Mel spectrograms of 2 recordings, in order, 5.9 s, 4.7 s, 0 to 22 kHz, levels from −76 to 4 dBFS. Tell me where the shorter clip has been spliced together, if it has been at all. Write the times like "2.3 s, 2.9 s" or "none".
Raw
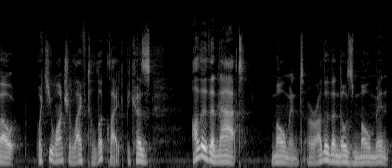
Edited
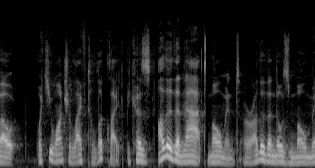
2.3 s, 3.1 s

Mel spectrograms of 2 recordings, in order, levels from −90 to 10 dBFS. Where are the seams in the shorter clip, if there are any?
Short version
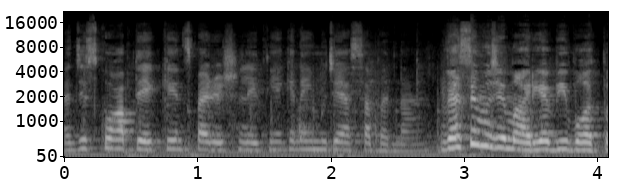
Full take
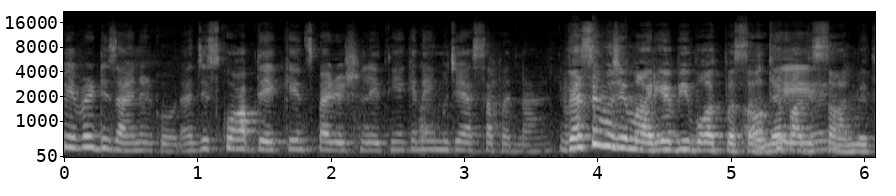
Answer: none

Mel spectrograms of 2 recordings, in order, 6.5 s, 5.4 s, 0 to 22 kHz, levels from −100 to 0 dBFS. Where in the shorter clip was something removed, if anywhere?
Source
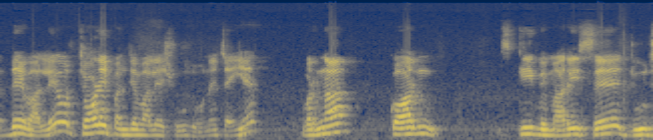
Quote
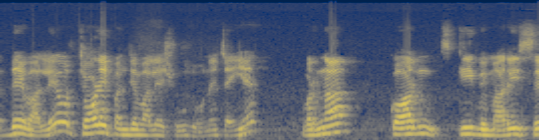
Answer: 4.4 s

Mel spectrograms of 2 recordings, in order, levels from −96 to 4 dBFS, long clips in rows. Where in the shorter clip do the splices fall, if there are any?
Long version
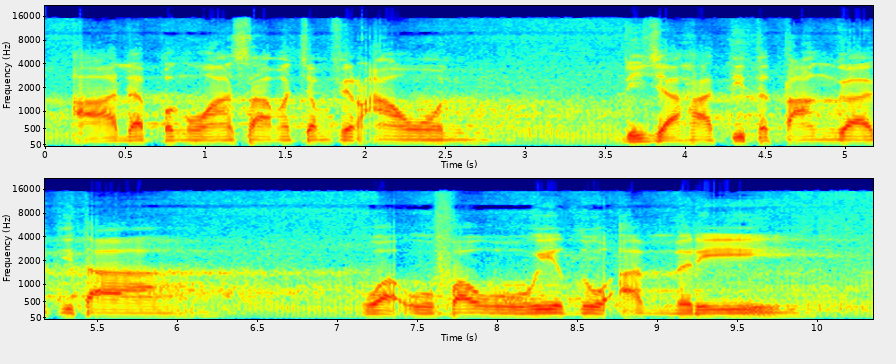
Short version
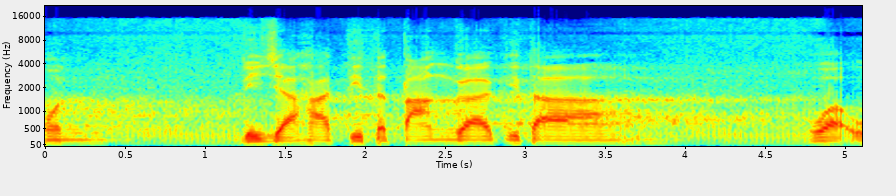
none

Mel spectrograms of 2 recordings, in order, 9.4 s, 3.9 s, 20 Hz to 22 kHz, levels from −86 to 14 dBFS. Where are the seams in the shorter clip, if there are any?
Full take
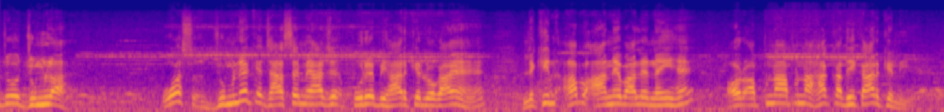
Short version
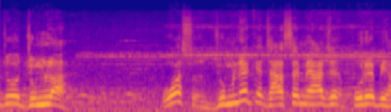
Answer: none

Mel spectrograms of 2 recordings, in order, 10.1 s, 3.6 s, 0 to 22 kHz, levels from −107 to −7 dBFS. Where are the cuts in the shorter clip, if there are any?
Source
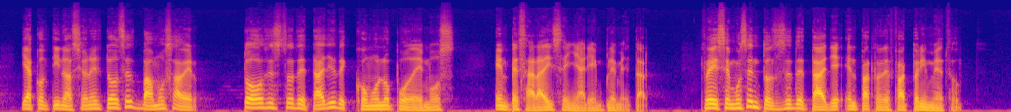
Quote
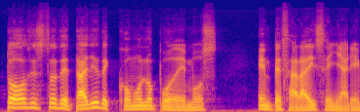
none

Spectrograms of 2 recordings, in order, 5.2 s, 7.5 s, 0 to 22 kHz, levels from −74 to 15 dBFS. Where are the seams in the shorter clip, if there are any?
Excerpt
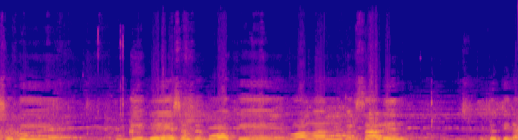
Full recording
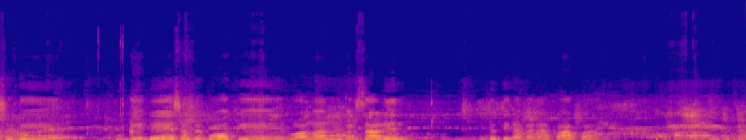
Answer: none

